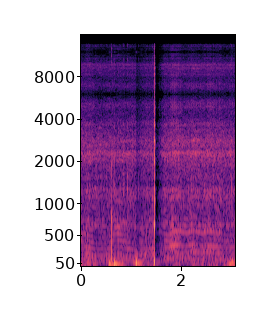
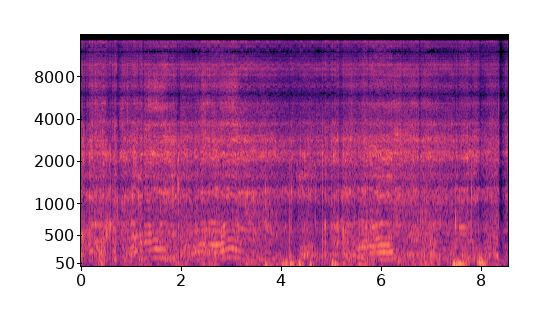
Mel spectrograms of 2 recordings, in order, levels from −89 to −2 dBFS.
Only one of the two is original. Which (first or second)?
first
